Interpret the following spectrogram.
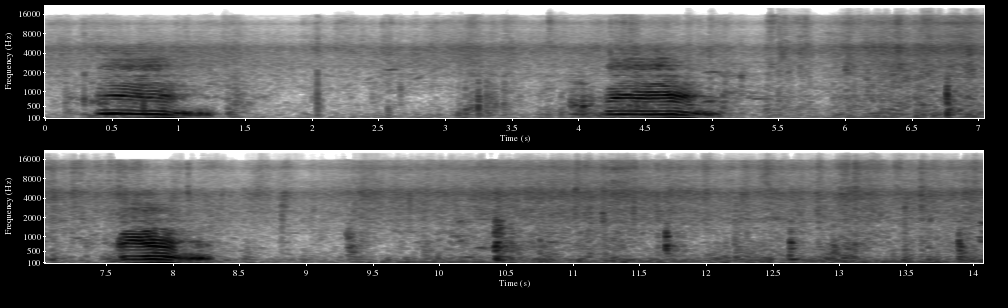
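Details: Dozens of tame farm cattle being herded back to the pen; three loud, harmonic moos about every three and a half seconds, then a steady hiss and light clatter.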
